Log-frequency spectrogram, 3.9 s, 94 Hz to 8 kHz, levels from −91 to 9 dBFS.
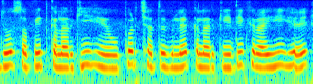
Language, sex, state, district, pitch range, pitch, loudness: Hindi, female, Bihar, West Champaran, 225-255 Hz, 245 Hz, -15 LUFS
